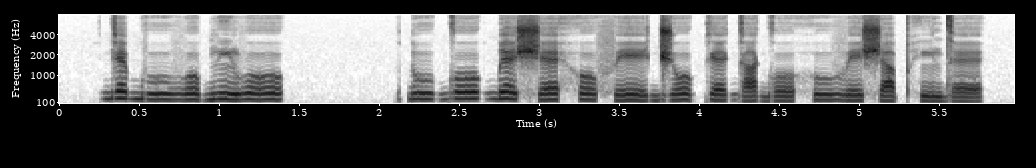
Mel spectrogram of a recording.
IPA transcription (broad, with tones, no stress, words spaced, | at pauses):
ɡɛ˦buː˨βo˨˦ bĩ˦˨βo˦ | ɗuː˨ɡoː˦ɡ͡bɛ˦ ʃɛ˨ ho˦˨feː˨d͡ʒoː˦ kɛ˦ɡa˨ɡoː˨ hu˦βe˦ʃa˨pʰĩ˨ dɛ˨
